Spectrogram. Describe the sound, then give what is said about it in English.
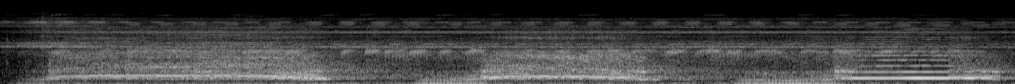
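Elephants call repeatedly in the wild in the Central African Republic, giving about four deep, drawn-out rumbling bellows with a tonal edge, set against a steady backdrop of buzzing insects and forest ambience. “She also traveled to the Central African Republic to eavesdrop on elephants.”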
